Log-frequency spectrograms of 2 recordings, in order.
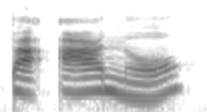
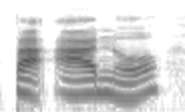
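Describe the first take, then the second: No difference in how they are said.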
